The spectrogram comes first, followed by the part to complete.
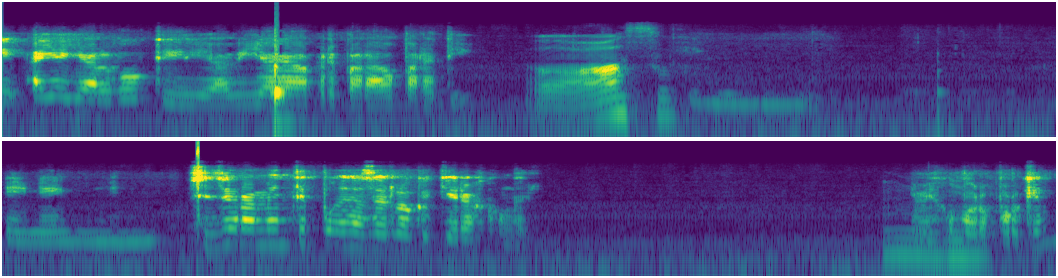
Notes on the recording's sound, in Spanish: Un podcast que no tiene el mejor audio.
